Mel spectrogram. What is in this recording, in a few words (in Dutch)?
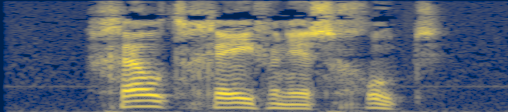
geld geven is goed, Dutch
